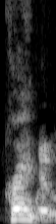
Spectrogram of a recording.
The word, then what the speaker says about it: Creamer: yeah so that's a little while yeah yeah and and creamer it's creamer Kramer spelled creamer so it tastes like creamer but it's actually pronounced Kramer okay perfect and you're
